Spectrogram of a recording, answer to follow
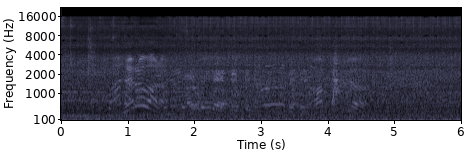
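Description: Crane truck's engine running steadily with a low rumble while a hydraulic crane lifts a metal kiosk, with men's voices calling out several times over it.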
